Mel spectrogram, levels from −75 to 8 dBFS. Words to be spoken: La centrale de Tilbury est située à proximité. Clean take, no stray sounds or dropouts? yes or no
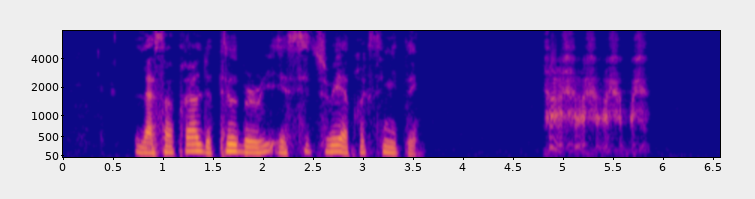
no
